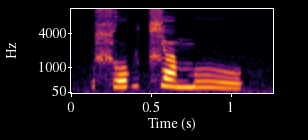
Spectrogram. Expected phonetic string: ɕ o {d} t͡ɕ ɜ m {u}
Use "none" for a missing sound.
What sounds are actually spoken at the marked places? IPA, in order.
ɡ, u

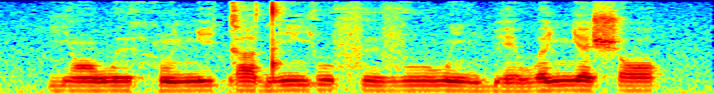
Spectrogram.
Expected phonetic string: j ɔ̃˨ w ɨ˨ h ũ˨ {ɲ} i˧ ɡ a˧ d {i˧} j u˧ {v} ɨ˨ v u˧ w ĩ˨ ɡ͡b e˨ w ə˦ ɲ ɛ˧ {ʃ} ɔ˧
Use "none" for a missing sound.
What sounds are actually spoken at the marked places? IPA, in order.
ɲ, ĩ˧, f, ʃ

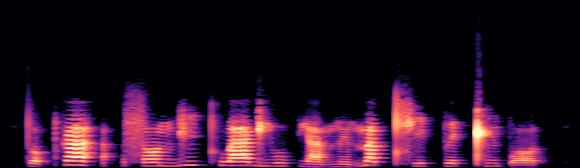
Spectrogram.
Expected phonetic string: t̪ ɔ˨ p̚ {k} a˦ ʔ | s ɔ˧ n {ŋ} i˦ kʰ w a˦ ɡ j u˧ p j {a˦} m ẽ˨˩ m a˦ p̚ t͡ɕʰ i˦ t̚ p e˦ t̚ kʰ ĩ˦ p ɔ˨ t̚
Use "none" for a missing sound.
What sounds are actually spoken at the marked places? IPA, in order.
k, ɡ, a˨˩

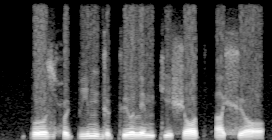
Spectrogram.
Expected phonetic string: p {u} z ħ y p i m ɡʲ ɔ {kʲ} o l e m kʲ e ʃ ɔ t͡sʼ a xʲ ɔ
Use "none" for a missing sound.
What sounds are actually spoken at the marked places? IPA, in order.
o, kʲ

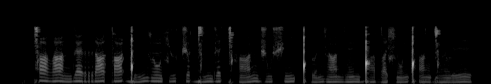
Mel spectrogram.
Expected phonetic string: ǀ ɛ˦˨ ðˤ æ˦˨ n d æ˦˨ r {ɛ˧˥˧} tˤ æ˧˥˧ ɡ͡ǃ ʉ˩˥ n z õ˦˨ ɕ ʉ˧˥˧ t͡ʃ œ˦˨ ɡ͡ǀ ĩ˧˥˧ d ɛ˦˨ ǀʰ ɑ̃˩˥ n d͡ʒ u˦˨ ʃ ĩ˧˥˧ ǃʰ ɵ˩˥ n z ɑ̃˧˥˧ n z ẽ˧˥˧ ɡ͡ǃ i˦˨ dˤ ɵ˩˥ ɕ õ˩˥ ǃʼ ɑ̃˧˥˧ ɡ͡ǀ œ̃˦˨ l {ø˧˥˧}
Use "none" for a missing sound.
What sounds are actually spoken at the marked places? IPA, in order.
ɛ˧˥˧, e˧˥˧

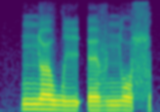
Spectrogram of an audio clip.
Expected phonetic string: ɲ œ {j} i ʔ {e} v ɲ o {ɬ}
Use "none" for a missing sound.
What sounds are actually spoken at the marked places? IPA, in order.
w, e, ɬ

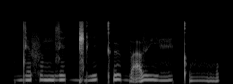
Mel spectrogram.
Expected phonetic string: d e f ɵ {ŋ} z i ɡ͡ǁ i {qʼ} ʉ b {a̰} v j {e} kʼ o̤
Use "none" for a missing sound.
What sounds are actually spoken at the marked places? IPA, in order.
ŋ, kʼ, a̰, e̤

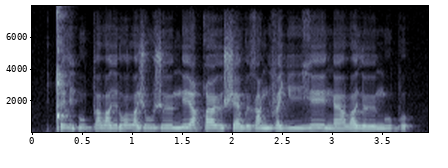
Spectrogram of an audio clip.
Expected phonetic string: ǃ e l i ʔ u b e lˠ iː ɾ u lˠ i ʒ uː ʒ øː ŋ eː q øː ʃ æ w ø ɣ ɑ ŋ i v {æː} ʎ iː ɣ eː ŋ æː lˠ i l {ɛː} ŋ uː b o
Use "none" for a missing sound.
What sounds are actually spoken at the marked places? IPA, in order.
æ, øː

